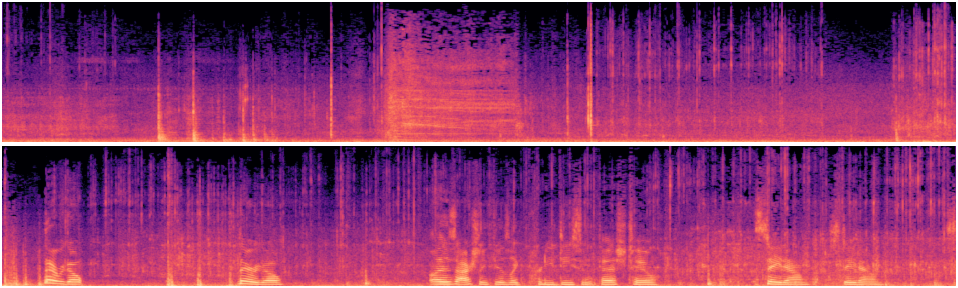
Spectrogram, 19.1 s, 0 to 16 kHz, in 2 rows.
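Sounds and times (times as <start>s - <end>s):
reel cranking: 0.0s - 1.3s, 2.7s - 19.0s
reel spool whirring: 0.0s - 19.0s
fishing reel clicks: 3.7s - 8.3s.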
